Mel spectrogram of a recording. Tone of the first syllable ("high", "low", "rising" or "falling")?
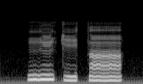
high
